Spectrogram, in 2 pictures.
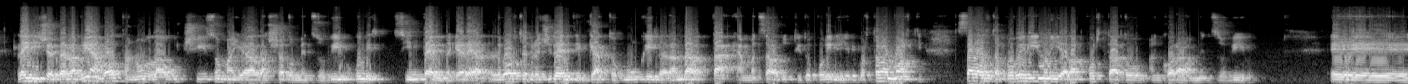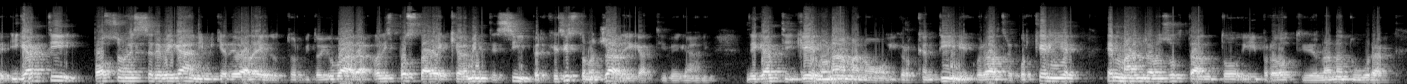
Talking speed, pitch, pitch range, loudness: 180 wpm, 125 Hz, 110-145 Hz, -7 LUFS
